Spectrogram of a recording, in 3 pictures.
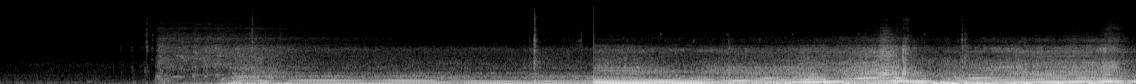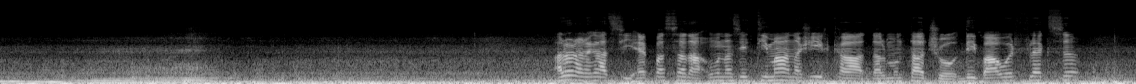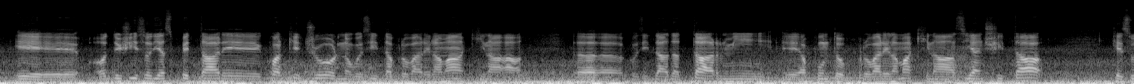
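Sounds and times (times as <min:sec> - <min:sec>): car engine starting and idling: 0:00.4 - 0:12.3
car engine accelerating: 0:01.6 - 0:17.3.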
